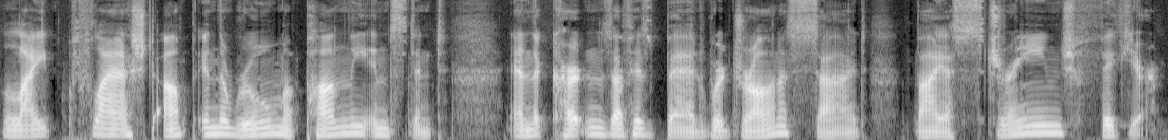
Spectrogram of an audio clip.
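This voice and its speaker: A man narrating a classic story as a measured, deliberate audiobook reader. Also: medium pitch, sharp tone, no echo, clean studio sound. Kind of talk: scripted literary narration.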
